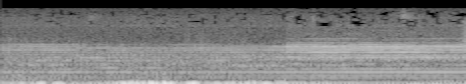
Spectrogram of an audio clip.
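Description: A steady held chord of several sustained tones from the bhajan's accompanying instrument, over a low rumble.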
